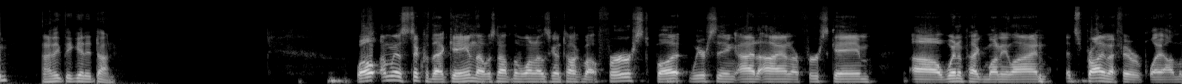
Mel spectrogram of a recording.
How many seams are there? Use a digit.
2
